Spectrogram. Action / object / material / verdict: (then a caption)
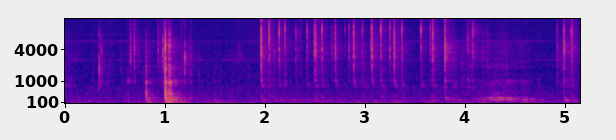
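tap / hard plastic blender bottle / hard plastic / none. An empty, hollow Blend Active personal blender bottle of clear hard plastic, about 25 cm long, lies on its side on a counter with its black lid/base and is tapped and scratched with long acrylic nails. Light, bright clicking taps come in quick, uneven bursts, with one sharper, louder tap early on and a soft scratching rustle between them. Each tap dies away almost at once.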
